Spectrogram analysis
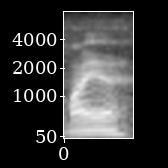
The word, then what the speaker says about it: Mia: He's in search of his missing wife, who went missing 3 years ago, called Mia, or Maya, depending on how you pronounce it.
